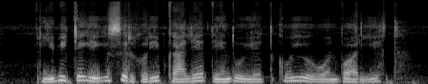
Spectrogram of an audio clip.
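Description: Throughout the speech, Opus compression is plainly audible: with the encoder likely starved at a rate around 16 kbps in its music mode, bands are refilled from folded or noise content, making tones rough and grainy. A spectrogram shows full-band energy to 20.4 kHz, smeared into noisy texture.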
